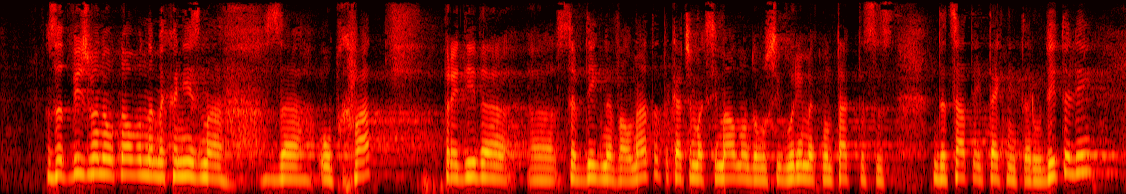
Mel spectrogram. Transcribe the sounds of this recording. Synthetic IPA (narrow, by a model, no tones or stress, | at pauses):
zɐd̪viʒvɐnɛot̪nɔvʊnɐmɛxɐnizməzɐopxvat̪pɾɛd̪id̪ɐsɛvd̪iɡnɛvɐlˠnat̪ət̪ɐkat͡ʃɛmɐksimalˠnod̪ɐʊsiɡʊɾimɛkont̪ak̚t̪əsɐs | d̪ɛt̪sat̪əit̪ɛxnit̪ɛɾod̪it̪ɛli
